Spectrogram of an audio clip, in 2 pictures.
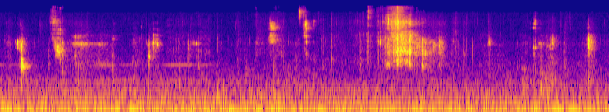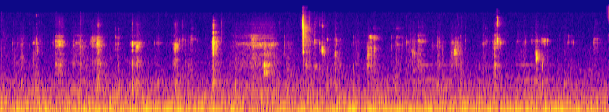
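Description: Faint close-miked chewing and crunching of a Hot Cheeto–crusted fried chicken slider, with soft mouth clicks scattered throughout and one louder crunch about six seconds in.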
